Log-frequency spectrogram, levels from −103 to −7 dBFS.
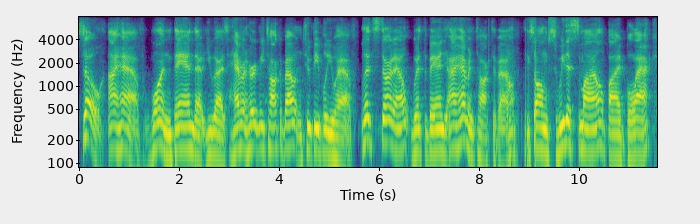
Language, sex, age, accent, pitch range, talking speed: English, male, 20-39, American, 115-150 Hz, 175 wpm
